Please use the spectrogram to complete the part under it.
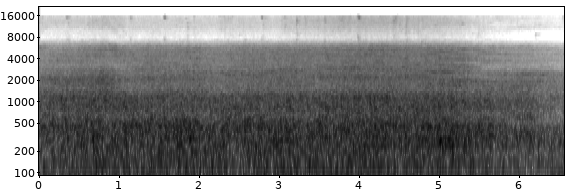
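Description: Twin Indian Railways WDP4D diesel locomotives lead the Bareilly City–Lalkuan passenger train, a loud, continuous near rumble of engines and rolling wheels on rails that holds steady before easing slightly at the end.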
